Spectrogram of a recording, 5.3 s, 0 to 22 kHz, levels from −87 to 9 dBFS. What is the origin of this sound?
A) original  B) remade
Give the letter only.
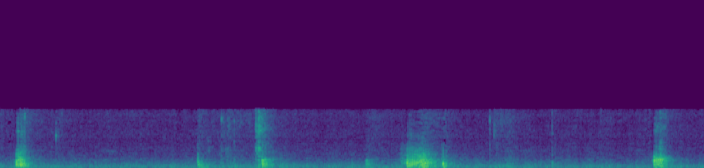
B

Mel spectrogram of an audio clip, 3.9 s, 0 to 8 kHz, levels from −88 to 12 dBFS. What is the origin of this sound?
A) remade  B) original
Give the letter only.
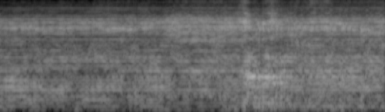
A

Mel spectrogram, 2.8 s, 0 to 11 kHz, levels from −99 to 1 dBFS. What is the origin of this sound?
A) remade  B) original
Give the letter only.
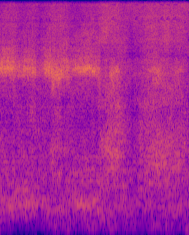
A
